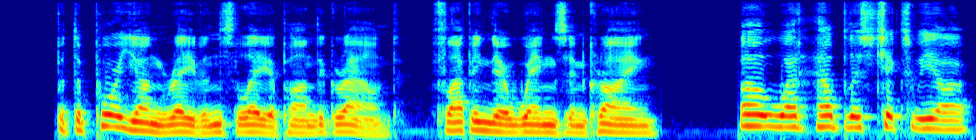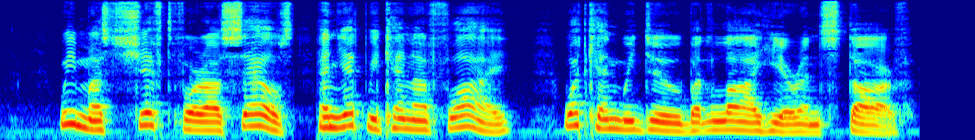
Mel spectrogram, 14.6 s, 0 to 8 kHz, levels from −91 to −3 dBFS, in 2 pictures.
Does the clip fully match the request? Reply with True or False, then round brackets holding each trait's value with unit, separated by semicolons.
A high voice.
False (140 Hz)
